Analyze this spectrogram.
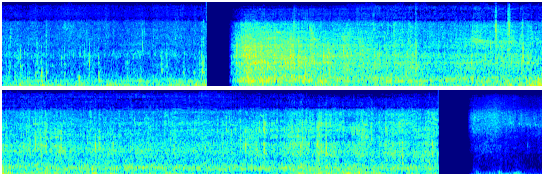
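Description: Bicycle tyres crunch and rumble over a dirt path.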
